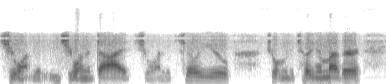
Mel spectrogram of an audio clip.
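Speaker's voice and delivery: mock, put-on harsh whisper. Speaker quotes a threatening criminal's questions to his victims, imitating a harsh whisper. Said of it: "he spoke to you in a very harsh whisper".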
